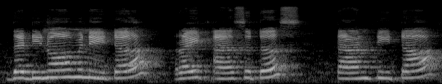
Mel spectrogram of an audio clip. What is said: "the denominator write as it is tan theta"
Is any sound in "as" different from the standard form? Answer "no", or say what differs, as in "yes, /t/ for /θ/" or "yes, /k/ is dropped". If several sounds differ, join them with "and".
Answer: yes, /s/ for /z/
